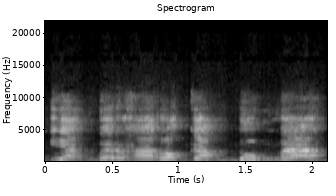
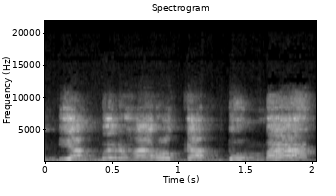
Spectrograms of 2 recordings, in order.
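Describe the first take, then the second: Both takes have the same delivery.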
